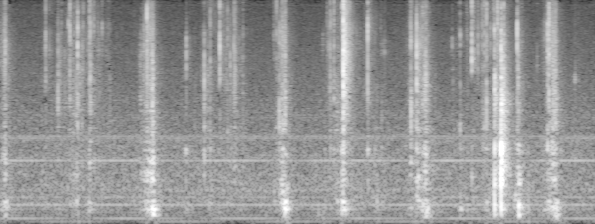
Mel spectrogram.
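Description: A yellow plastic knife edge chops and presses ridges into a folded mound of translucent teal bubbly crunchy slime. Irregular, quiet bursts of crisp, bright crackling and popping come one after another, each snapping off quickly, over a faint steady hum.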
